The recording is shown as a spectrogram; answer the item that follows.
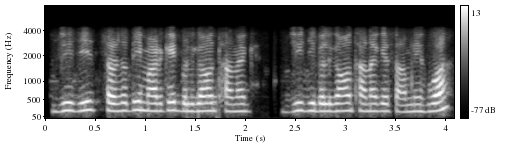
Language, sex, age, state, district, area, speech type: Hindi, male, 18-30, Bihar, Vaishali, urban, conversation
